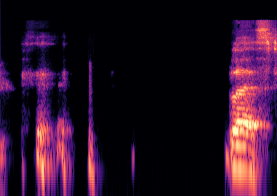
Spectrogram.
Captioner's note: chuckles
